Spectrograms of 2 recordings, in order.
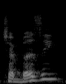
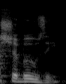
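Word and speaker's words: Chibueze: call him shabzi when his actual surname his Nigerian surname is is chak CH chuzi chuzi it's it's not shabzi it's the way that his white roommates pronounced his surname and he turned it into his stage name yeah it be it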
